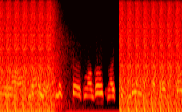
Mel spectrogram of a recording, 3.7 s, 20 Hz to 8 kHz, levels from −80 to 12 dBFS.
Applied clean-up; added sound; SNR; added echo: none; Gunshot, gunfire; -3 dB; none.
